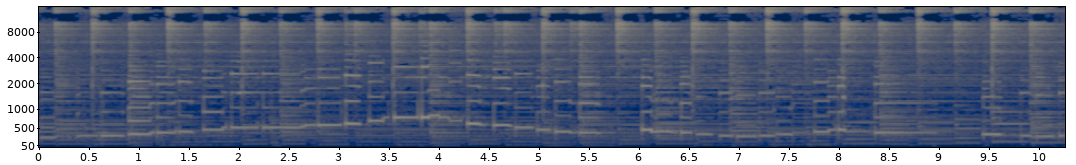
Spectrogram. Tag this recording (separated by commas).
Electric guitar, Guitar, Musical instrument, Plucked string instrument, Strum, Acoustic guitar, Music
